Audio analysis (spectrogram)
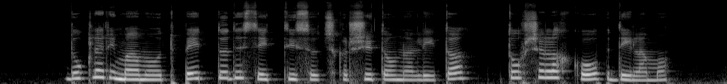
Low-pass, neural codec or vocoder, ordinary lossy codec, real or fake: none; none; none; real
